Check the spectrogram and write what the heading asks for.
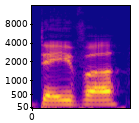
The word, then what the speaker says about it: Deva: as a side note, I'm pretty sure it's pronounced Deva because it is, I believe, a Sanskrit loan word that was stolen for D&D, but if you are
